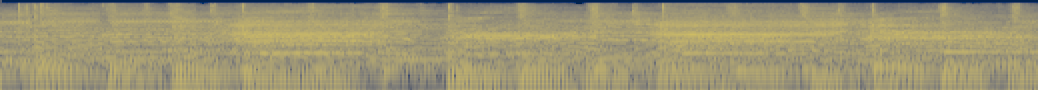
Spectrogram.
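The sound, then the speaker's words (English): Sung baa-like bleats imitating sheep ride over a full, steady musical backing, repeating in short phrases at an even rhythm, loud throughout. “That is what sheep say.”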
